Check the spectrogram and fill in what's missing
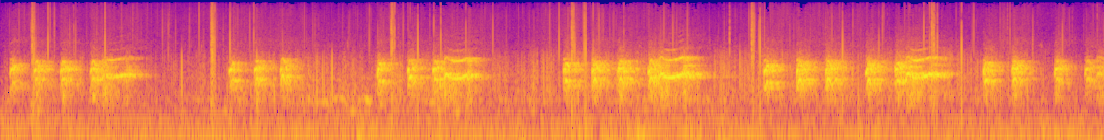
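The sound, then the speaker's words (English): A chicken repeats a loud, agitated ground-predator warning call in rhythmic bursts of sharp clucks, rising into harsh cackles, with no talking. “One of these warnings signifies a ground predator, such as an approaching dog or man.”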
